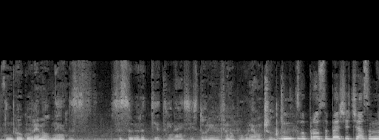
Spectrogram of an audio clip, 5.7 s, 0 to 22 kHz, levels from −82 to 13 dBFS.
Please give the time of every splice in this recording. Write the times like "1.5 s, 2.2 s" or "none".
1.0 s, 4.5 s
